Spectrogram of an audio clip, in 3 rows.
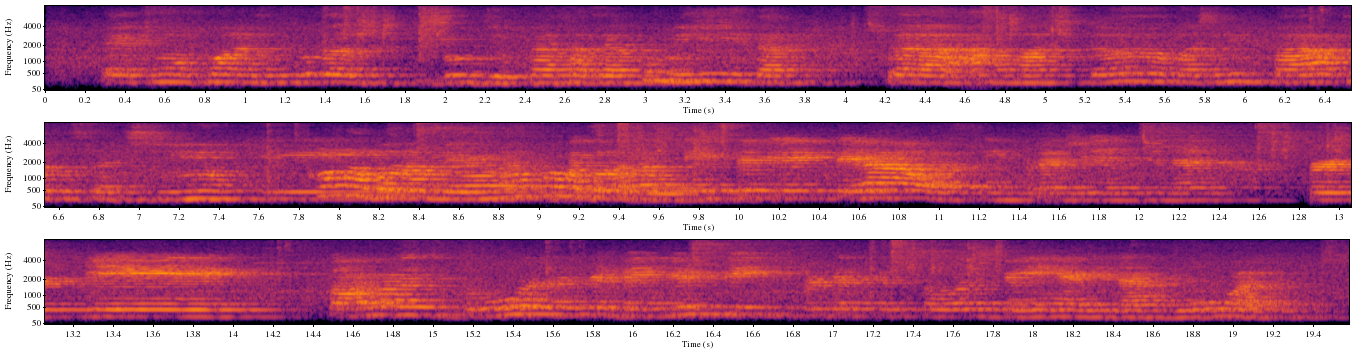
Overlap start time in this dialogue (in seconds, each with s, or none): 7.8 s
